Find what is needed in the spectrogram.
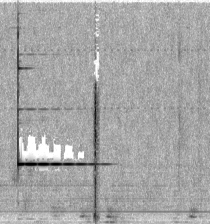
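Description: Notification-bell ding from a subscribe-button overlay sound effect: a single high chime that rings out and fades with a pulsing level over about two seconds. A short knock comes about two seconds in.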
